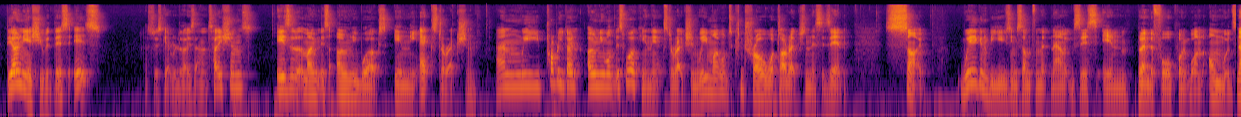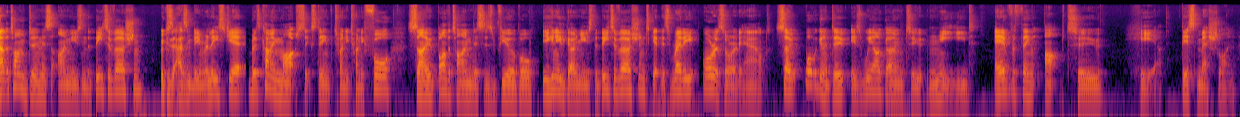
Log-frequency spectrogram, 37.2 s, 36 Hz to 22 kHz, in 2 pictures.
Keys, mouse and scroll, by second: 2.1 click, 2.7 n, 3.1 scroll down 1, 3.4-3.8 scroll up 1, 3.8 click, 4.1-4.8 scroll down 2, 4.5 click, 4.8 click, 5.3 double click, 5.8 n, 5.9 click, 6.4 scroll up 1, 6.5 shift+middle click, 6.7-7.1 scroll down 1, 7.1 click, 8.4-8.8 scroll down 1, 8.8 middle click, 9.7 click, 10.5-11.3 scroll up 1, 11.4 shift+middle click, 12.6 click, 13.5-15.6 scroll up 1, 21.7-22.4 scroll down 1, 22.4 click, 28.1-28.5 scroll down 1, 28.6 shift+middle click, 30.3-31.8 scroll up 1, 31.8 scroll down 1, 32.1 shift+middle click, 33.3 click.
